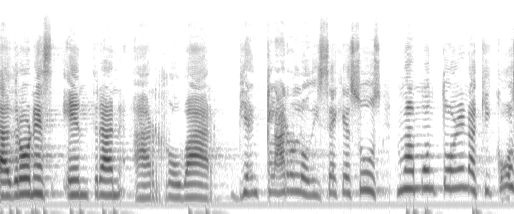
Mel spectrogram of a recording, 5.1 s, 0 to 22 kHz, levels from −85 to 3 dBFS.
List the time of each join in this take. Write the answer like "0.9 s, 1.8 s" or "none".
3.9 s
